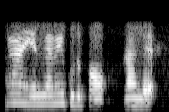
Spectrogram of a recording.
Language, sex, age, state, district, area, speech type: Tamil, female, 60+, Tamil Nadu, Kallakurichi, rural, conversation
